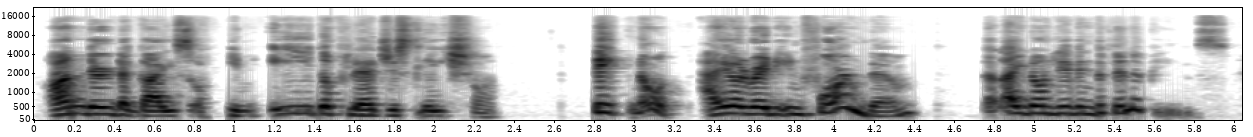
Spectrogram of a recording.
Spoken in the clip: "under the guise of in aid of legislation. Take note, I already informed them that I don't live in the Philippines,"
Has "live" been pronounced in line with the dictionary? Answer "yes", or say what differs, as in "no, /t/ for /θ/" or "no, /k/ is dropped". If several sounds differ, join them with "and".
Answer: yes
